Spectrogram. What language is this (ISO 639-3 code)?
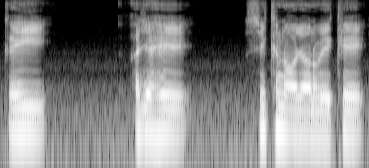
pan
